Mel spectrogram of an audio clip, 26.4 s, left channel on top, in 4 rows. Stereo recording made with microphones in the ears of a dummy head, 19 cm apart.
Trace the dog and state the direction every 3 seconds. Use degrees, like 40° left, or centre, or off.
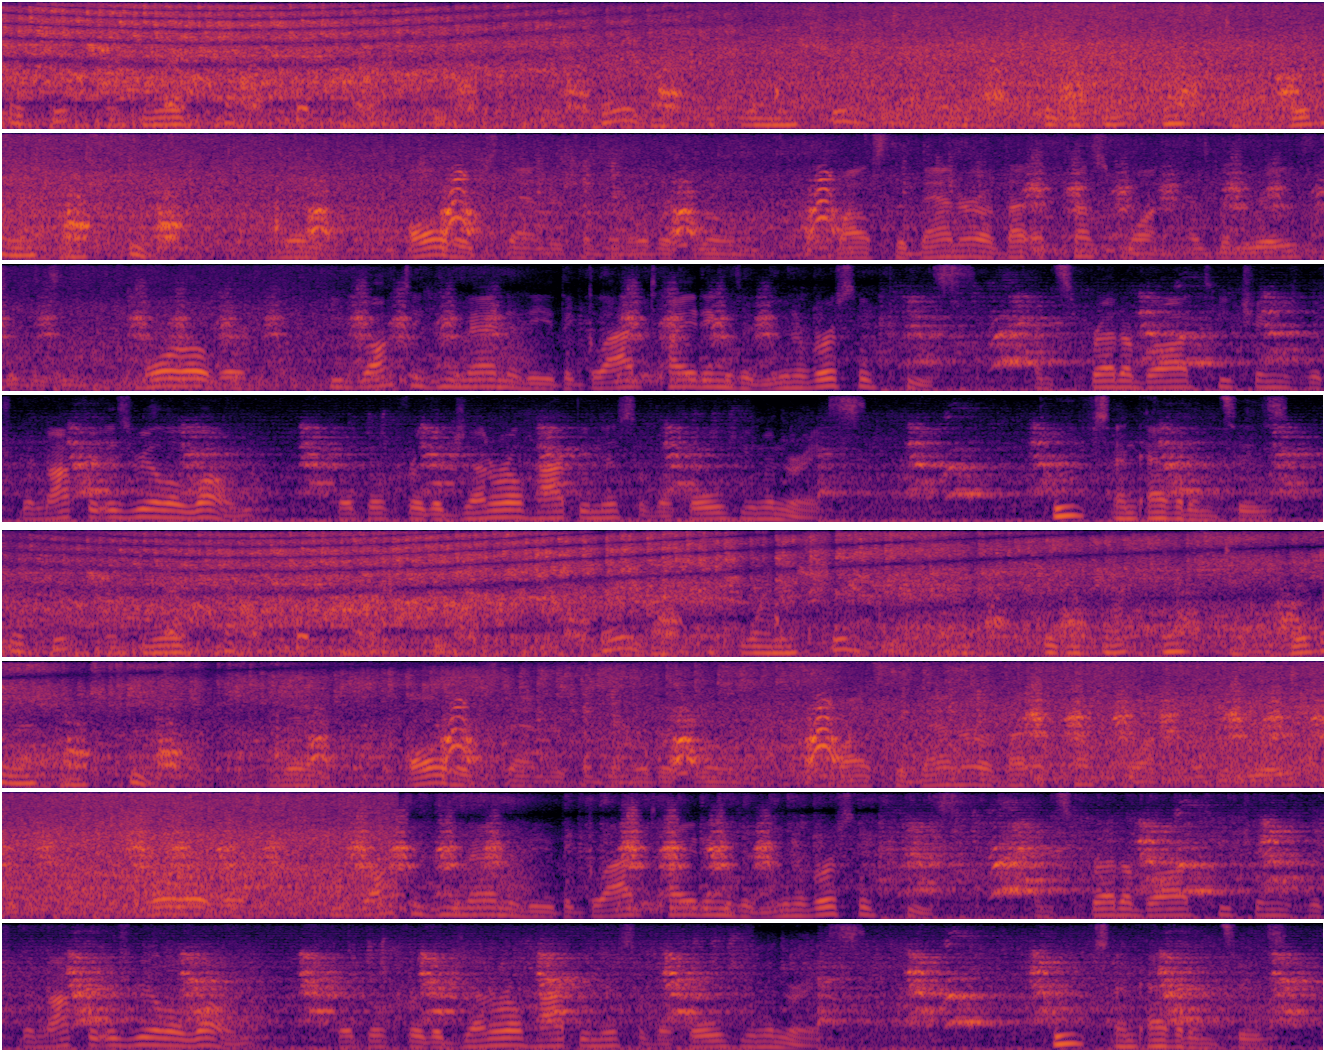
60° left, 50° left, 20° left, 20° right, 60° right, 60° right, 60° right, 60° right, 60° right.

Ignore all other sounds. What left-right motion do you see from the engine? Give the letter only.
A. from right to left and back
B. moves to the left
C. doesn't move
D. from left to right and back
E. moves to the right
E.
